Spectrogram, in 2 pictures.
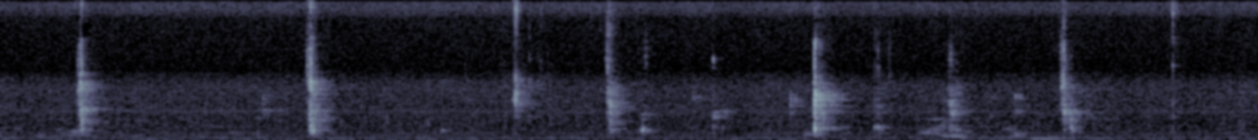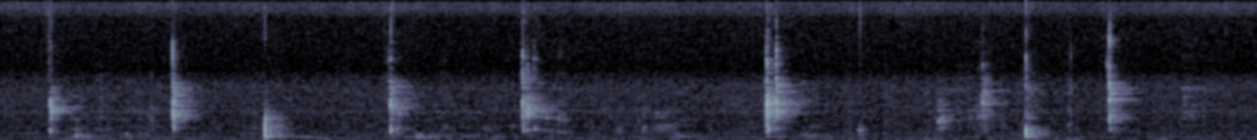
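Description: Close-up eating sounds from crispy roasted quail: scattered, irregular sharp clicks and small crunches of chewing and lip smacks as meat is pulled off the little bones, a few of them much louder than the rest.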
